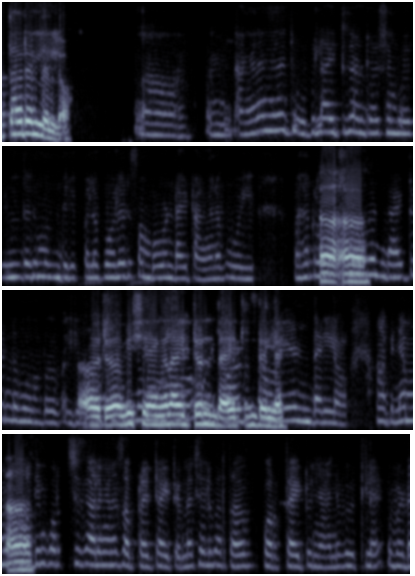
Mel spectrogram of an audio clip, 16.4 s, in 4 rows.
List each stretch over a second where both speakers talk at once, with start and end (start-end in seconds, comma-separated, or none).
9.1-11.0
